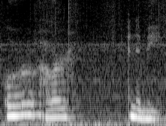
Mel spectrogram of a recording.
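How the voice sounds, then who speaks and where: A woman playing a calm, curious alien researcher in an ASMR roleplay, speaking softly in halting, deliberate phrases, often whispering. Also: mid-range voice. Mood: calm, inquisitive. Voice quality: soft, breathy, often whispered. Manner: slow, deliberate, halting, clinical and detached. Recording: roomy echo, faint background noise.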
